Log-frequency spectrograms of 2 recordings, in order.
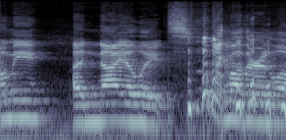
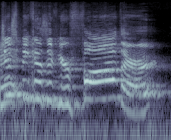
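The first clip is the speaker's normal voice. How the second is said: very high, loud, hammed-up whine; mock aggrieved mother; 6 dB louder than usual. Mother blames father for ruined dinner, mock aggrieved wail.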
